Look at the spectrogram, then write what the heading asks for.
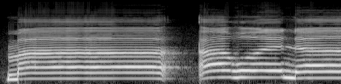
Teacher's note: ما کو آپ نے 4 الف کے برابر کھینچ لینا ہے۔ اغنا آپ نے کہنا ہے، غائن کو غائن ہی پڑھنا ہے، گاف کی آواز نہیں آنی چاہیے۔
